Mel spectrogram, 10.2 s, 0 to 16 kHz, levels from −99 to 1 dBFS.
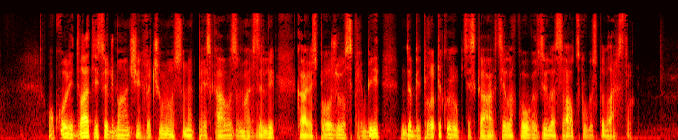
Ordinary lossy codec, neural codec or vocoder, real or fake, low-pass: MP3, 48 kbps; codec, 32 kHz, 1.9 kbps, SNAC; fake; 14.4 kHz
